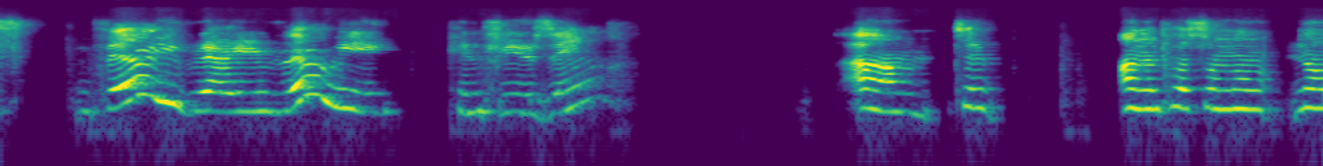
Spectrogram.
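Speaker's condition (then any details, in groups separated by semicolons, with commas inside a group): Cerebral palsy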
